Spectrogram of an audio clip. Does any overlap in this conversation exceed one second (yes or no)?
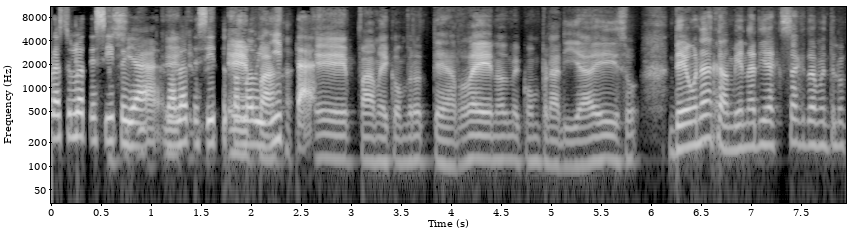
yes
